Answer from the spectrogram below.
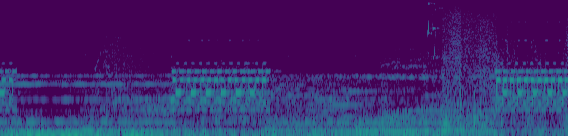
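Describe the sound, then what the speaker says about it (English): A phone rings for an incoming call in an animated show, repeated electronic trilling bursts at a steady rhythm over soft background music, fairly quiet. "She's getting a phone call now."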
